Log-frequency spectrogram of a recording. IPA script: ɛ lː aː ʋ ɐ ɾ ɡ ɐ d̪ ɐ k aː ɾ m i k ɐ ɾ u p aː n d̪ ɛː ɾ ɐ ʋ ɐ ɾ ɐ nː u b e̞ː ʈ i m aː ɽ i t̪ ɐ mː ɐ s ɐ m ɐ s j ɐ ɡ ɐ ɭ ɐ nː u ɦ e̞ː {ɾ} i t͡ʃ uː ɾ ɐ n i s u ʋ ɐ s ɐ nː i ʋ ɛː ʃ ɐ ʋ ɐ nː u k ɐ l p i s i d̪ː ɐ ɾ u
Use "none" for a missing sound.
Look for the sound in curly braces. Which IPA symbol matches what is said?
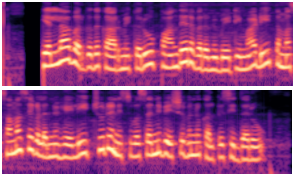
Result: ɭ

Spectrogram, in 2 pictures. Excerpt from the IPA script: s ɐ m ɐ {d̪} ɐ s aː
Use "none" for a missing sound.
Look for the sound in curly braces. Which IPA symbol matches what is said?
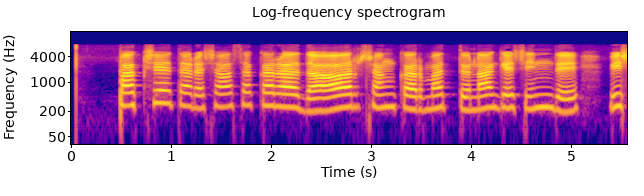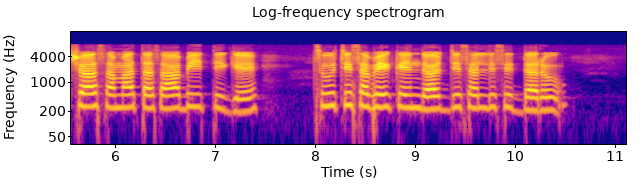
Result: t̪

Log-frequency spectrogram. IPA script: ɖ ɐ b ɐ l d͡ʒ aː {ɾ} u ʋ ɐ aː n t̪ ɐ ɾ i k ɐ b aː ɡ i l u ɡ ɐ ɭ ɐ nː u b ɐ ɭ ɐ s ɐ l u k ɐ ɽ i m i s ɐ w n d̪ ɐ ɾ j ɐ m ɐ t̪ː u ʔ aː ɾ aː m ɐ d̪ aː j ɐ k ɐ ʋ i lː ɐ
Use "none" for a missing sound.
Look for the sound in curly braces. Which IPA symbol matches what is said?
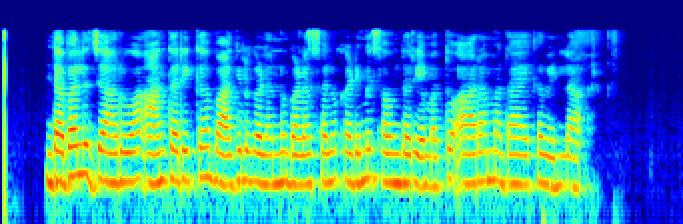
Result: ɾ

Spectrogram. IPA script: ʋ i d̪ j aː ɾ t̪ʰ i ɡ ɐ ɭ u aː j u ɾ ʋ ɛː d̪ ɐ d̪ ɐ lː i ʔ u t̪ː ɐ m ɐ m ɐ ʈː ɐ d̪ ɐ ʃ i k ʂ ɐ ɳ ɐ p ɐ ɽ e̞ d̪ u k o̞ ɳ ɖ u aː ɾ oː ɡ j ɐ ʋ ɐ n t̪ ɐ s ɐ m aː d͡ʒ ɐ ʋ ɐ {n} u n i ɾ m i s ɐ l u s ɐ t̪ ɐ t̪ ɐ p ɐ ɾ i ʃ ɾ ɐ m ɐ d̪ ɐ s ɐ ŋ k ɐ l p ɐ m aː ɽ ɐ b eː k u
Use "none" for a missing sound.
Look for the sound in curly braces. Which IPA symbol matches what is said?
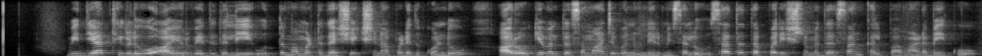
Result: nː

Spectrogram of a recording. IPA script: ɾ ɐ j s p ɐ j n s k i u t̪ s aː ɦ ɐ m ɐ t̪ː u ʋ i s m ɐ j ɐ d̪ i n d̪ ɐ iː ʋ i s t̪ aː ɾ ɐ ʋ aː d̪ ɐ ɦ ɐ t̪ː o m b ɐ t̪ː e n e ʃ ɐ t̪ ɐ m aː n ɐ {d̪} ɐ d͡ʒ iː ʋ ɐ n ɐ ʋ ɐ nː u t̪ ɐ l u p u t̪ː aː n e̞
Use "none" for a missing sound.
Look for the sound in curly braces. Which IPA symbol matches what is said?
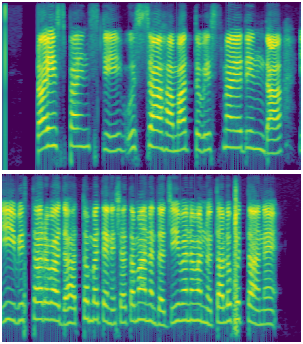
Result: d̪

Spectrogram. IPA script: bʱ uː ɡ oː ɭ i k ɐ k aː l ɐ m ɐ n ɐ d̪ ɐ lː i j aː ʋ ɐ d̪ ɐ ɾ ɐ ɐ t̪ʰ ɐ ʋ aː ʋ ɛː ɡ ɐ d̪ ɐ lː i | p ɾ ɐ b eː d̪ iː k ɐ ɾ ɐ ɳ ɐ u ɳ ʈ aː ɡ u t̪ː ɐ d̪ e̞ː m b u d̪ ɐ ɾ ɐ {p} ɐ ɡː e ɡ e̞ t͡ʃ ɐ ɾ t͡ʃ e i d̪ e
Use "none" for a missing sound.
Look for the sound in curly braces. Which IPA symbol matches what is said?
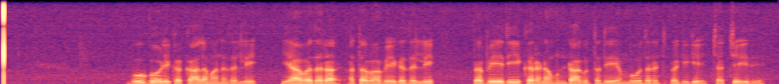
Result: b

